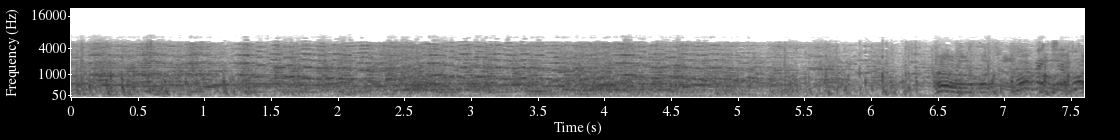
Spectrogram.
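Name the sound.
horses galloping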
